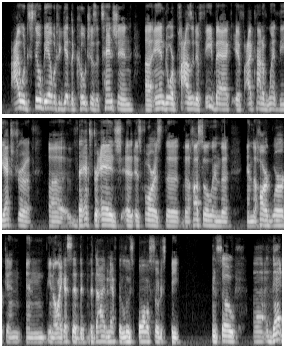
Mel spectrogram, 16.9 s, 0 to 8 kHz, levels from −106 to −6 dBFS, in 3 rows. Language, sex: English, male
